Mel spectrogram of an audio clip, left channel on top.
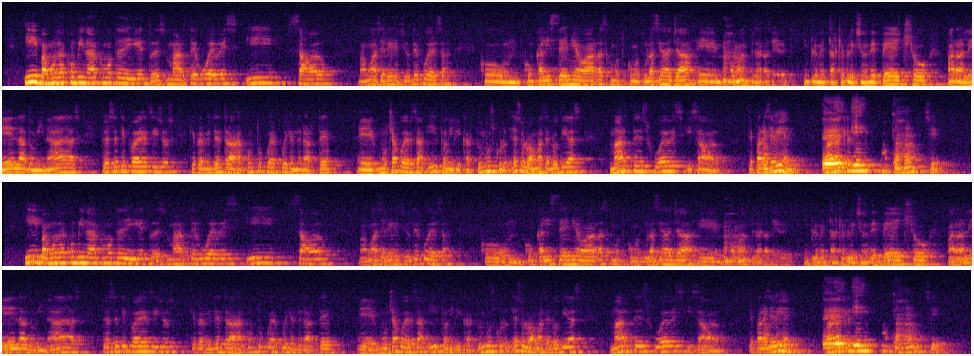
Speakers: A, on the left; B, on the left.
A: Y vamos a combinar, como te dije, entonces martes, jueves y sábado vamos a hacer ejercicios de fuerza con, con calistenia, barras, como tú, como tú lo hacías allá. eh, vamos
B: Ajá.
A: a empezar a hacer, implementar que flexiones de pecho, paralelas, dominadas, todo este tipo de ejercicios que permiten trabajar con tu cuerpo y generarte eh, mucha fuerza y tonificar tus músculos. Eso lo vamos a hacer los días martes, jueves y sábado. ¿Te parece
B: Ok.
A: bien?
B: Eh,
A: Para que el
B: y,
A: domingo...
B: ajá.
A: Sí,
